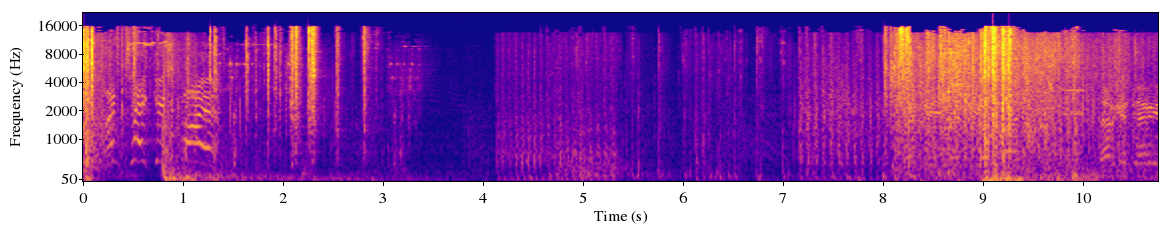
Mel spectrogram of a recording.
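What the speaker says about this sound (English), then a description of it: "I'm taking fire!" Bursts of rapid gunfire in the video game Modern Warfare 2 during a Hardpoint match, loud and close, broken by a short lull and returning in dense volleys with game voice lines mixed in.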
